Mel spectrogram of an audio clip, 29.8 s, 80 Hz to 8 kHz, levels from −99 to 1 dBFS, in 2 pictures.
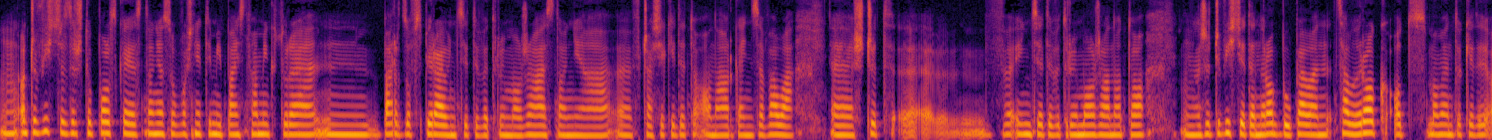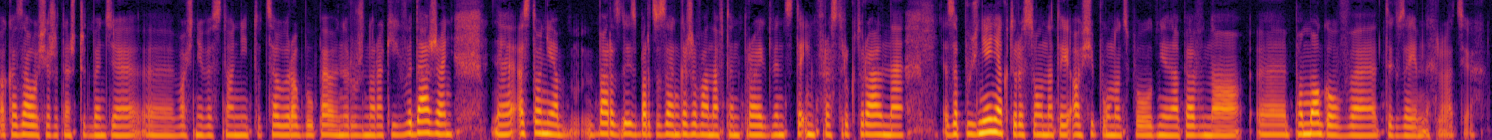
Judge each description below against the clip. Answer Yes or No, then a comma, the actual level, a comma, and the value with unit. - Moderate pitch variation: No, narrow, 1.7 semitones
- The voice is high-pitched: Yes, high, 200 Hz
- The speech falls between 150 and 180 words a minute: Yes, average, 155 wpm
